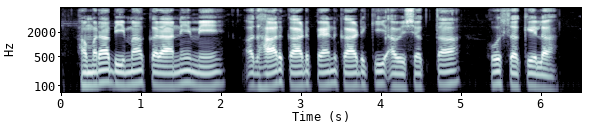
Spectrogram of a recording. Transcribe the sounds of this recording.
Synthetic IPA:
həmɾabiːmakəɾaːnemẽ | ə̰d̪ʱaːɾkaːɾɖpɛːnkaːɾɖkiaːʋəʃjəkt̪a | hosəkeːlaː

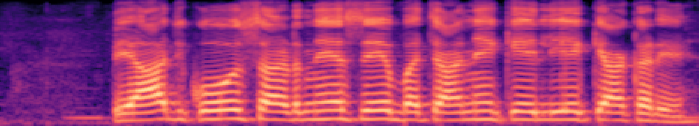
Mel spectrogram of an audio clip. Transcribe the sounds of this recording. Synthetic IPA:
pɪjaːd͡ʒkosɐɽnesebɐt͡ʃaːnekeliekjaːkɐɾẽː

